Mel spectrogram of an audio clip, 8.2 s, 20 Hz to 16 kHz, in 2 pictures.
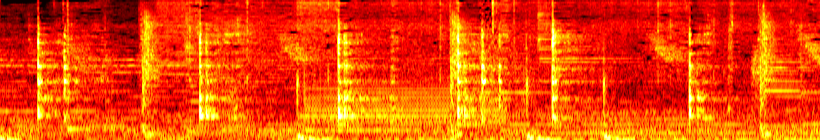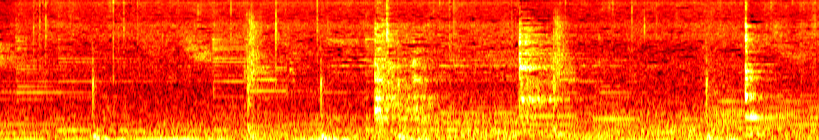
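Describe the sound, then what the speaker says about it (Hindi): Ginger-garlic paste fries in two tablespoons of oil in a pan for a gravy, crackling and sizzling steadily while a spoon scrapes and stirs in irregular strokes close by. "एक पैन में 2 टेबलस्पून ऑयल लेके अब आपने इसमें इंग्रेडिएंट्स डालने शुरू कर देने हैं ग्रेवी बनाने के लिए। सबसे पहले हम इसमें अदरक और लहसुन की पेस्ट डाल लेंगे।"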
